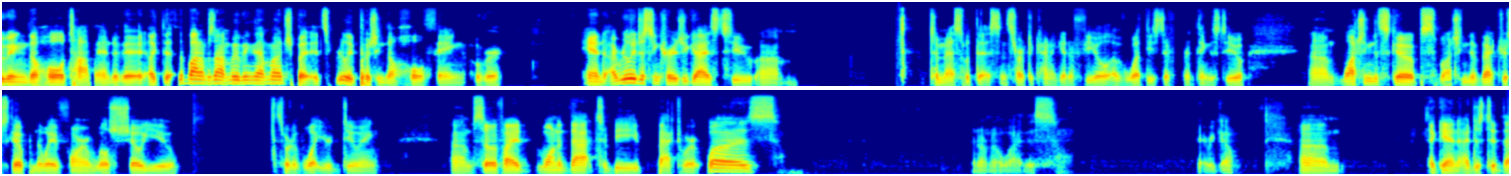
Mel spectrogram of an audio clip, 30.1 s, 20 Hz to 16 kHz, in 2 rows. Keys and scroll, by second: 8.2 ctrl+z, 11.2 6, 12.4 Return, 26.0 5, 26.4 Return.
